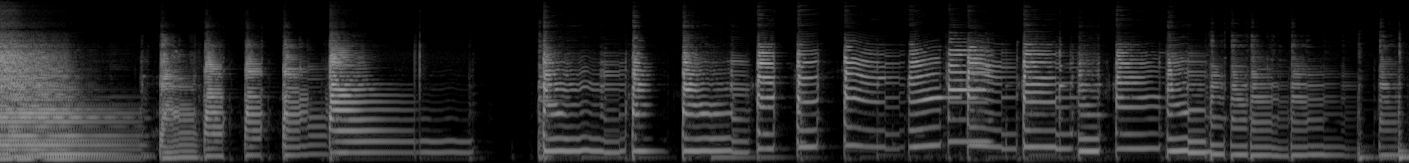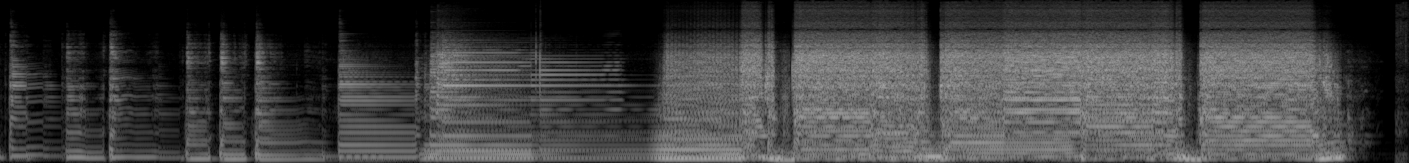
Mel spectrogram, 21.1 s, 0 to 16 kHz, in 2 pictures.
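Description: Electric guitar played through a plexi-style amp model on a Line 6 Helix LT, with loud, distorted single-note runs and riffs followed by ringing, heavily driven chords, with no talking.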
